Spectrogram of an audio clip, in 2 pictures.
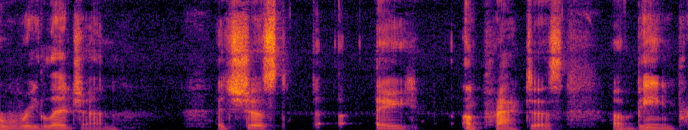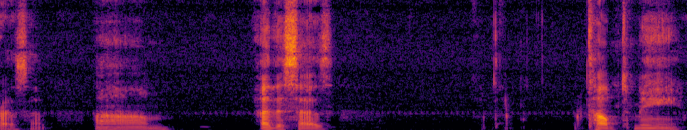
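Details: Person who stutters, presenting on acceptance and commitment therapy (ACT) for stuttering; stuttering.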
